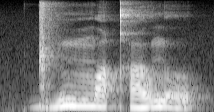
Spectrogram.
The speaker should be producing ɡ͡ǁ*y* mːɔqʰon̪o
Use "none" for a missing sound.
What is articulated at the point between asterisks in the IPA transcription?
y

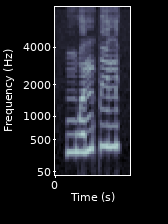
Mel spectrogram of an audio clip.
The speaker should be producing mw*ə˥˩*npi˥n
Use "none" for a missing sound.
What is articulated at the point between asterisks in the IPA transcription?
ə˧˥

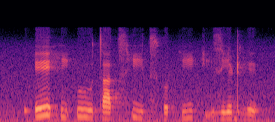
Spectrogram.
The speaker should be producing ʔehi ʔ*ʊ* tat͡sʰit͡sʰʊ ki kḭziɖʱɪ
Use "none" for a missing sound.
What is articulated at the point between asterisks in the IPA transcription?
u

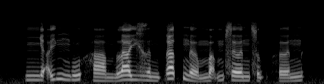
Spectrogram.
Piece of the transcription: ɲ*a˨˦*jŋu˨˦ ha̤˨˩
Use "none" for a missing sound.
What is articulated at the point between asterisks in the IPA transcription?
a̰˧˥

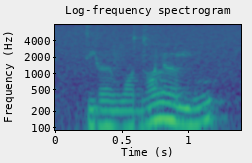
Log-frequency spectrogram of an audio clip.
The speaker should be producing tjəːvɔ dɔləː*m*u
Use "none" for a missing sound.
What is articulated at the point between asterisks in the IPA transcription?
m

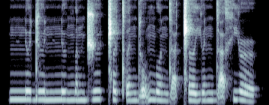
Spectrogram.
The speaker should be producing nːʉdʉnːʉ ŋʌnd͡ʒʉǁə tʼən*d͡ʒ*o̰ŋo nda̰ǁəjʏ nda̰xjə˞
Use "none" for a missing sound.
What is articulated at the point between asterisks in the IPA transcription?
d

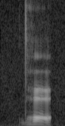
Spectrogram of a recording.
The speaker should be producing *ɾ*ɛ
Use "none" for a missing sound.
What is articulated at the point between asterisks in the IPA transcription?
dʱ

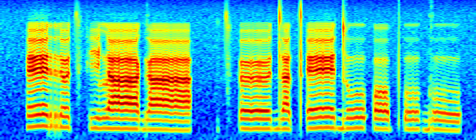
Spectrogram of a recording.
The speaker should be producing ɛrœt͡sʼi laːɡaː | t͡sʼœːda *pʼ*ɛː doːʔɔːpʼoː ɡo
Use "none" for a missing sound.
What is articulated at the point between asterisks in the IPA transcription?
tʼ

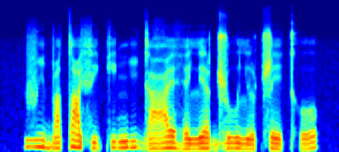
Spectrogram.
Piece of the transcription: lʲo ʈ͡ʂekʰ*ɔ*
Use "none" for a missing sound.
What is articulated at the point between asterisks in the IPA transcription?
o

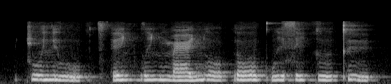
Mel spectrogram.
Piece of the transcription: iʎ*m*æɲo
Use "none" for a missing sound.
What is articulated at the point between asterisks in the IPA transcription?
m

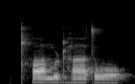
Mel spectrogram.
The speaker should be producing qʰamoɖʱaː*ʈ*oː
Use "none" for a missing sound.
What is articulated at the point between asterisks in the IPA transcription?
t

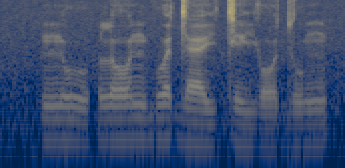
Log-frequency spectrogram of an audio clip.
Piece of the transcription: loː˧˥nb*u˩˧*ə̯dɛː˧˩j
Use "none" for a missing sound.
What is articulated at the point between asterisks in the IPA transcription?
u˧˥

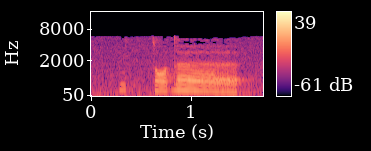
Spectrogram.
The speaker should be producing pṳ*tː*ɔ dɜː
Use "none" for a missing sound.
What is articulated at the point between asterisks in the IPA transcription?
tː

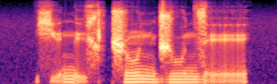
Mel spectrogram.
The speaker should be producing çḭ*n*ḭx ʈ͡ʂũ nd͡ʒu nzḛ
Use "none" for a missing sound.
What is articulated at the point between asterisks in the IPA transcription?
n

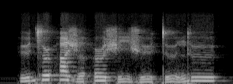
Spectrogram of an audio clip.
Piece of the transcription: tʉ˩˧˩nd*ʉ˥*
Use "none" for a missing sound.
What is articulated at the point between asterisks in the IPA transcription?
ʉ˥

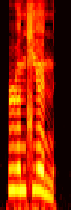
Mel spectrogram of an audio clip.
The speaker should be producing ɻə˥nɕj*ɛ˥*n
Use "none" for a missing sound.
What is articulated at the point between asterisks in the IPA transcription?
ɛ˥˩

